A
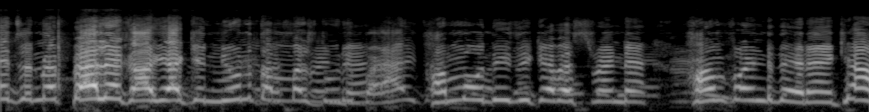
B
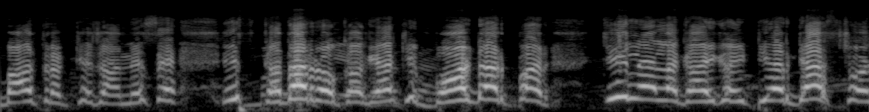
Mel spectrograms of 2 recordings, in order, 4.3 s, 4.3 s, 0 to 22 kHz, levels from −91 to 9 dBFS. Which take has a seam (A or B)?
A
